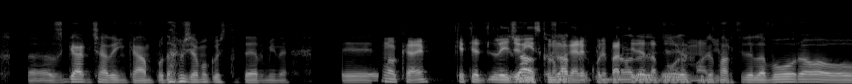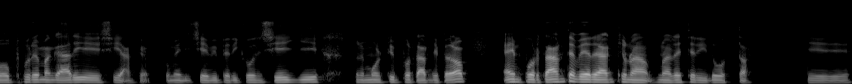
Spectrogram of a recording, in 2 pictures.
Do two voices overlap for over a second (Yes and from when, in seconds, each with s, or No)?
Yes, from 5.1 s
